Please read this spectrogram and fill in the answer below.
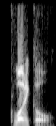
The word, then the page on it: glycol: American English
